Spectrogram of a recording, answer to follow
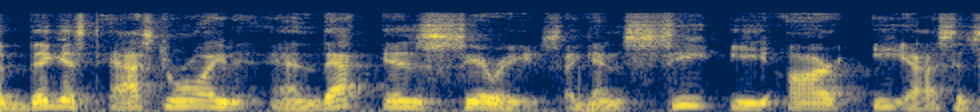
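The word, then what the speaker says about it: Ceres: what is the biggest asteroid and that is series again cer yes that's how it's spelled and that is 580 miles across so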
